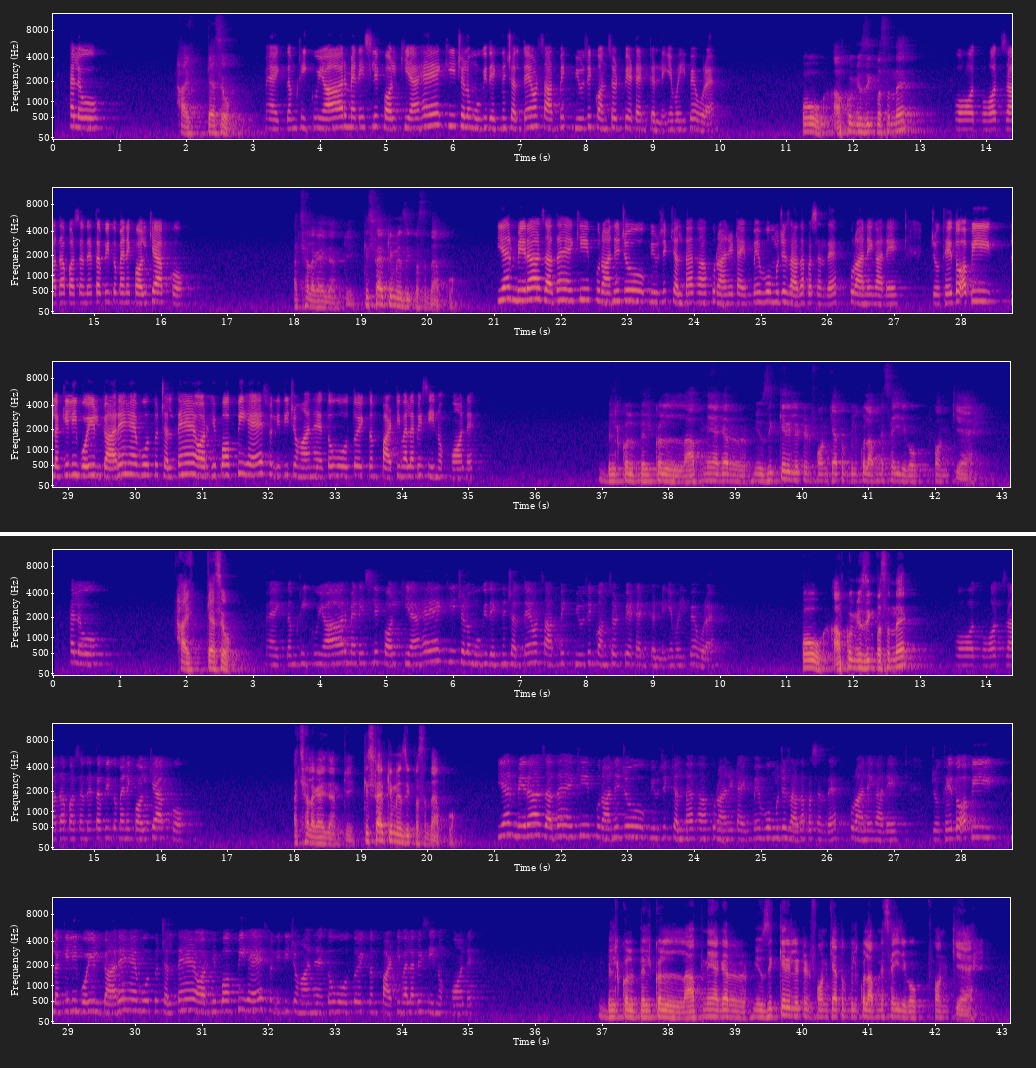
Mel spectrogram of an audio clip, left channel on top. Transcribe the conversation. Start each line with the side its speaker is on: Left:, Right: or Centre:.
Left: Hello
Right: हाय कैसे हो
Left: मैं एकदम ठीक हूँ यार मैंने इसलिए कॉल किया है कि चलो मूवी देखने चलते हैं और साथ में एक म्यूजिक कॉन्सर्ट भी अटेंड कर लेंगे वहीं पे हो रहा है
Right: ओह आपको म्यूजिक पसंद है
Left: बहुत बहुत ज्यादा पसंद है तभी तो मैंने कॉल किया आपको
Right: अच्छा लगा है जान के किस टाइप के म्यूजिक पसंद है आपको
Left: यार मेरा ज्यादा है कि पुराने जो म्यूजिक चलता था पुराने टाइम में वो मुझे ज्यादा पसंद है पुराने गाने जो थे तो अभी लकीली वही गा रहे हैं वो तो चलते हैं और हिप हॉप भी है सुनिधि चौहान है तो वो तो एकदम पार्टी वाला भी सीन ऑन है
Right: बिल्कुल बिल्कुल आपने अगर म्यूजिक के रिलेटेड फोन किया तो बिल्कुल आपने सही जगह फोन किया है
